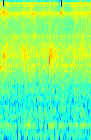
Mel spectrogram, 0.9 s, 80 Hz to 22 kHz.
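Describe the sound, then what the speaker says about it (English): Water is run into a residential drain line that has a hole at about 45 feet, making a steady, broadband rushing and hissing flow that continues evenly throughout at moderate loudness. "So I'm going to try to run some water here"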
